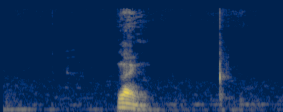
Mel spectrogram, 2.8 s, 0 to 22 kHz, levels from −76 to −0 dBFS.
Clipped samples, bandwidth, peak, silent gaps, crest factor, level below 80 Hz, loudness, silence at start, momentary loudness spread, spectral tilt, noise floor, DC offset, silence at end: under 0.1%; 17 kHz; -2 dBFS; none; 24 dB; -54 dBFS; -21 LUFS; 1.15 s; 18 LU; -6.5 dB/octave; -58 dBFS; under 0.1%; 1.4 s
